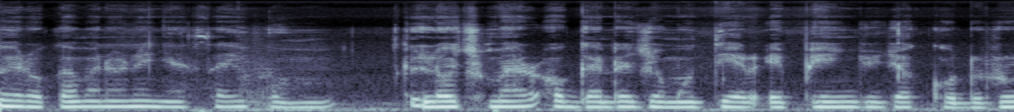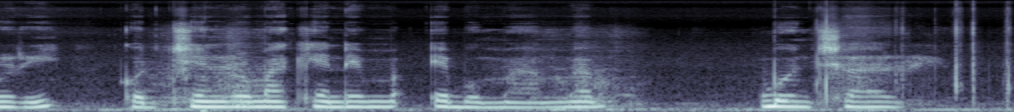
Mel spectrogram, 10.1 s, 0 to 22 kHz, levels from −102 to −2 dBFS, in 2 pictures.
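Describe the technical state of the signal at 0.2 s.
At 0.2 s the speech signal is intact, with no audible technical fault at that moment.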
